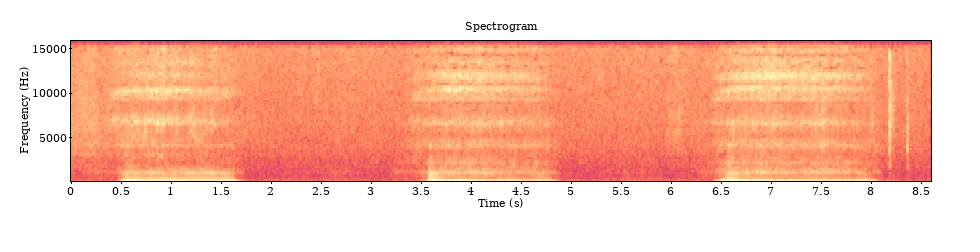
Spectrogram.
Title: Snoring II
